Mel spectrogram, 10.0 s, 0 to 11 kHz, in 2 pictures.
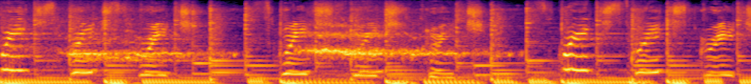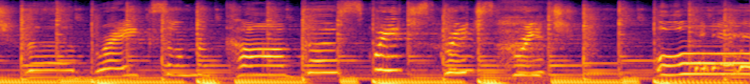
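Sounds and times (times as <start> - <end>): bouncy children's song: 0.0 - 10.0
cartoon tire screech: 0.1 - 3.6
person singing: 9.4 - 10.0.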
